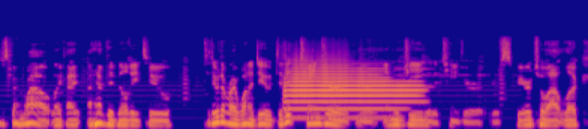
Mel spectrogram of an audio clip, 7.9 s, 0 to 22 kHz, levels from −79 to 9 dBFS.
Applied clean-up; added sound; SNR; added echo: classical method Wiener filter.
